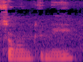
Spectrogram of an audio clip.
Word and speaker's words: Saint Denis: It's spelled Saint Denis or Saint Denis, but it's Saint Denis.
